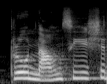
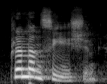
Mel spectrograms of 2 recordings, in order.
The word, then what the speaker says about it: pronunciation: प्रोनाउंसिएशन नहीं, प्रोनंसिएशन, यानी कि शब्दों का सही उच्चारण।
